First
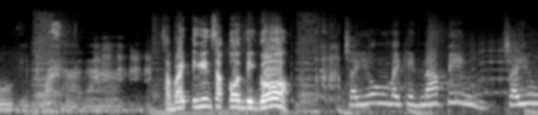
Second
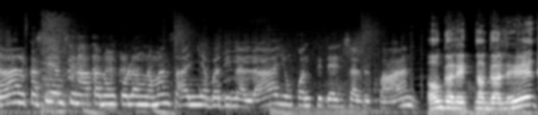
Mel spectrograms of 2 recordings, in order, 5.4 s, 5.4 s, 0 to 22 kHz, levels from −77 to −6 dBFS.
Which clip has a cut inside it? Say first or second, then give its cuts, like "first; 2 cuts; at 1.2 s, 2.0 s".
first; 2 cuts; at 1.4 s, 3.4 s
